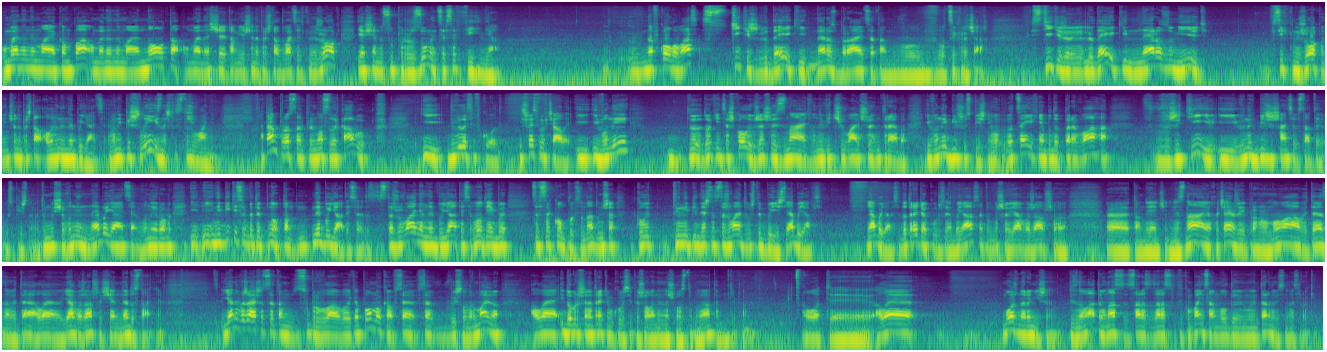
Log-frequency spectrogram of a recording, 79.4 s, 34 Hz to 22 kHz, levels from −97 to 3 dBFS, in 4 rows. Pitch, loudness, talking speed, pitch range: 105 Hz, -15 LUFS, 165 wpm, 90-115 Hz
